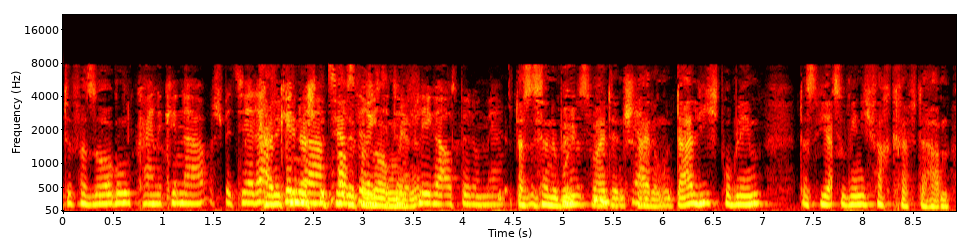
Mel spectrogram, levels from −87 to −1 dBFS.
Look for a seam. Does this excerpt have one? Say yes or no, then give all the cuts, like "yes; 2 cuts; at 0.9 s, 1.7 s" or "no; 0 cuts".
yes; 2 cuts; at 6.5 s, 7.7 s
